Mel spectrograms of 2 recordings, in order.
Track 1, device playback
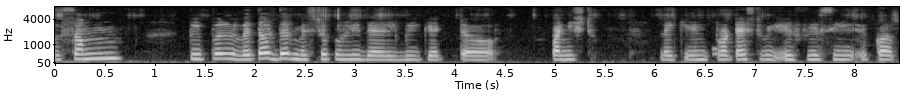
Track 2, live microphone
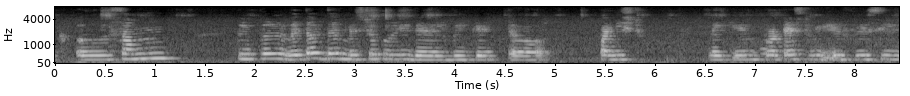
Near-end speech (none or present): none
